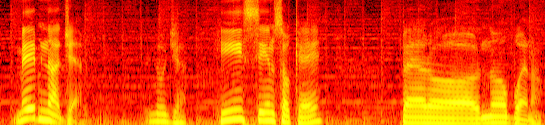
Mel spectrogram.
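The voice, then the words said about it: Put-on Mexican Spanish accent. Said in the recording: “read this in a Mexican accent. Hispanic, sorry.”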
